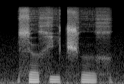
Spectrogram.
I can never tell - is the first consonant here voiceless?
yes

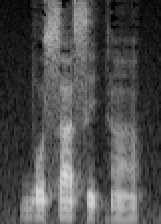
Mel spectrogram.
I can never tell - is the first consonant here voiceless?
no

